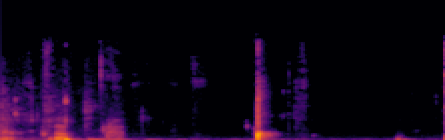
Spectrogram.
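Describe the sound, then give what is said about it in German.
A cork pops out of a bottle drawn with an unoiled Screwpull corkscrew: a few short, sharp plops separated by pauses, with a faint rustle of handling before the first. “Genau, ich habe den Screwpull nicht geölt. So. Verdammt. Warte mal, ich versuche mal einen Plop hinzukriegen.”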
